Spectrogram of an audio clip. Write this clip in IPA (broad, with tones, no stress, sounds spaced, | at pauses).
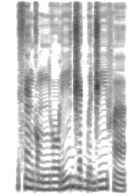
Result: s ɛ̃˧ ɡ ɔ˨ m ɲ oː˨ ɾ iː˦ d͡ʒ ɛ˧ ɡ͡b ə˨ d͡ʒ iː˧ f ã˨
